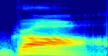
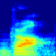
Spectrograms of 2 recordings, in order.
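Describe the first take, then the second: First: The vowel is long. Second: The vowel is short. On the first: The speaker calls it right. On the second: The speaker calls it wrong. "I don't say draw"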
